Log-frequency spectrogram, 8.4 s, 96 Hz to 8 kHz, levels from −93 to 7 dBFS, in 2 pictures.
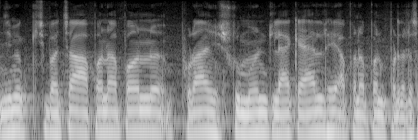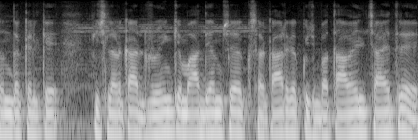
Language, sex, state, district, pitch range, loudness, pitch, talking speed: Maithili, male, Bihar, Madhepura, 110-120 Hz, -13 LUFS, 115 Hz, 200 wpm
